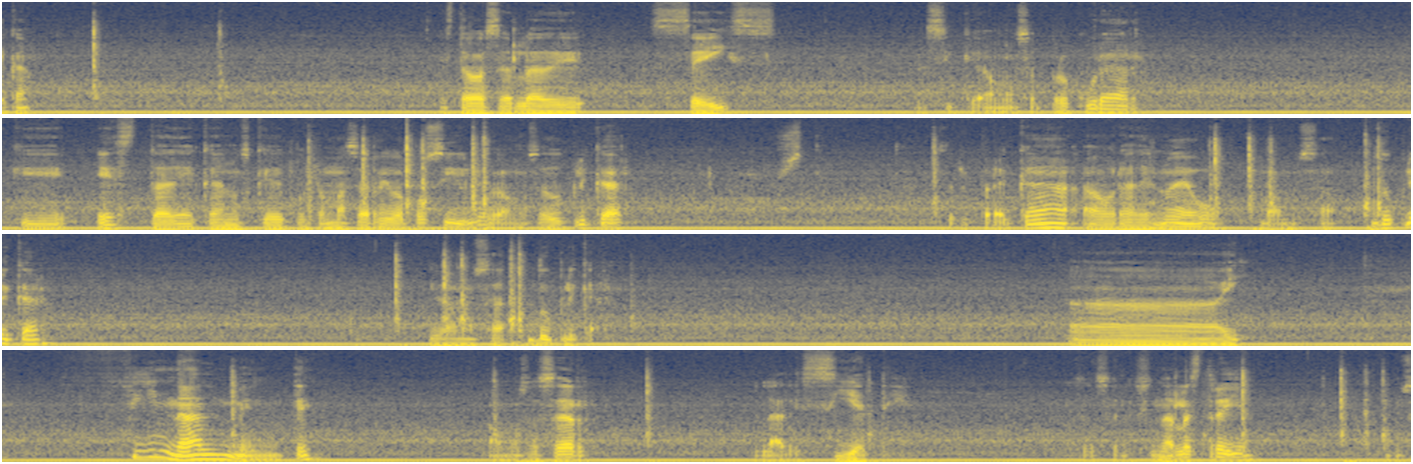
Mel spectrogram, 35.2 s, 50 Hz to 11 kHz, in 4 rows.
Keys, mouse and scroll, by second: 0.0 shift+middle click, 0.9-1.7 shift+scroll up 1, 2.1 right click, 3.8-5.8 drag, 5.9-7.9 drag, 8.1 click, 10.6 shift+d, 11.0 shift+Return, 12.0-13.8 drag, 14.6 shift+right click, 15.9 d, 16.6 Return, 17.4-19.4 drag, 19.7 shift+d, 20.1 shift+Return, 21.0-25.0 drag, 27.4-28.9 shift+middle drag, 28.9-29.9 shift+scroll up 4, 29.9-31.5 shift+middle drag, 31.9 right click, 34.0 shift+d, 34.8 Return.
